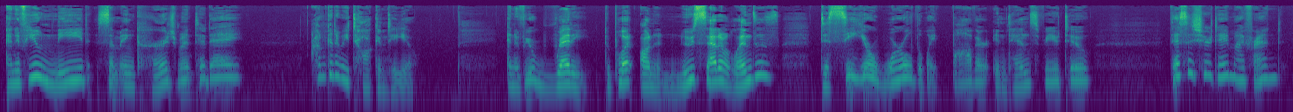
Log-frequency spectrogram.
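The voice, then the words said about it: Deep, allergy-affected voice. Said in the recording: “my voice is a little, less than. I almost sound like I'm getting that deep, sexy voice. ... It's just allergies.”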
